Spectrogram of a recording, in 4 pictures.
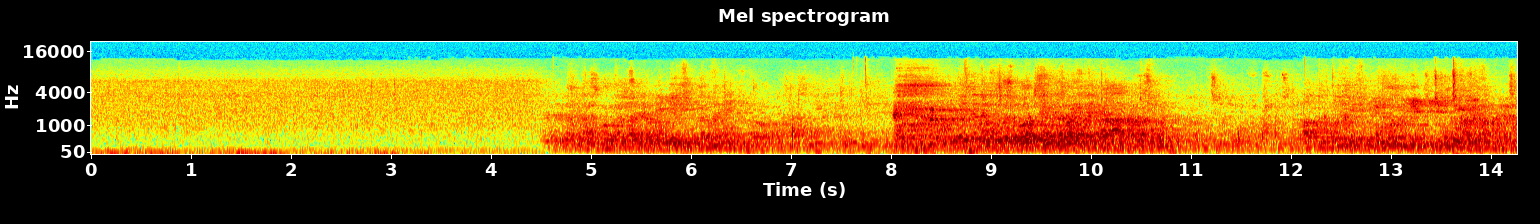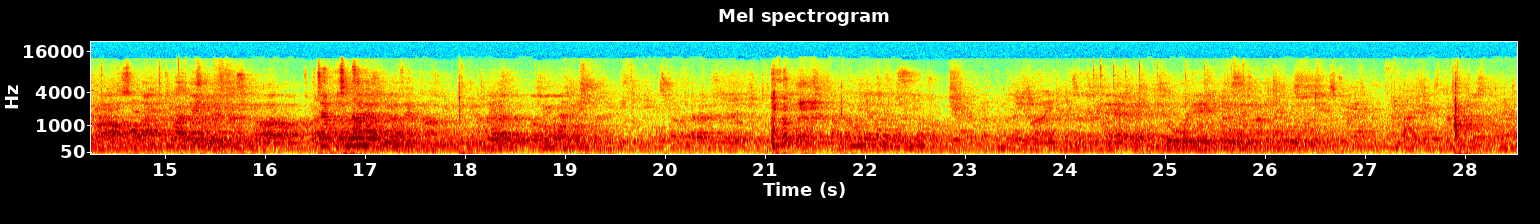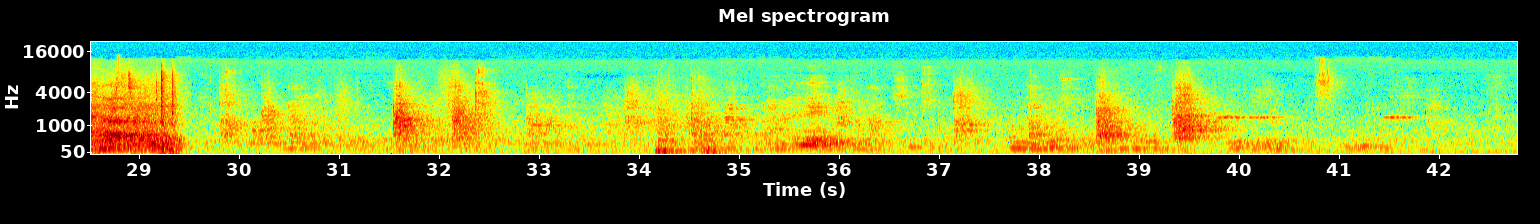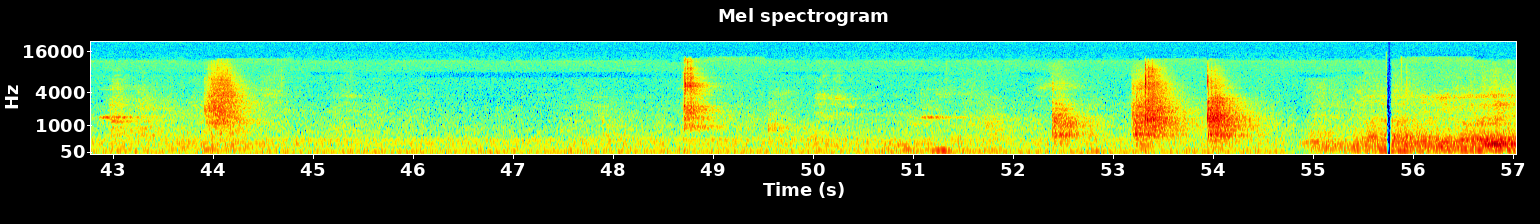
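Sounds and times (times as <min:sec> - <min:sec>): soft hiss: 0:00.0 - 0:04.6
murmur of voices: 0:04.5 - 0:31.5.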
